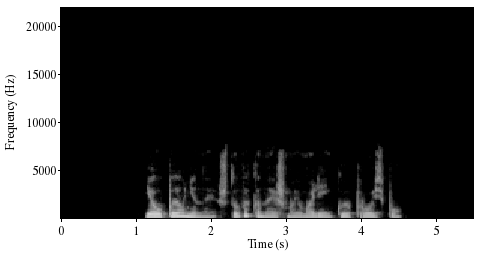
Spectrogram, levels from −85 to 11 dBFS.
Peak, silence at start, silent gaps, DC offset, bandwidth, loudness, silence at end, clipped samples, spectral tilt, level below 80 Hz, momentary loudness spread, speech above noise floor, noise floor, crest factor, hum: -2 dBFS; 1.15 s; none; under 0.1%; 7.2 kHz; -18 LUFS; 1 s; under 0.1%; -7.5 dB/octave; -64 dBFS; 14 LU; over 72 dB; under -90 dBFS; 18 dB; none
